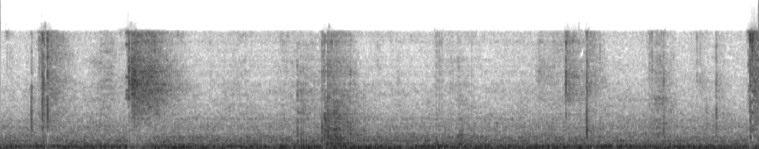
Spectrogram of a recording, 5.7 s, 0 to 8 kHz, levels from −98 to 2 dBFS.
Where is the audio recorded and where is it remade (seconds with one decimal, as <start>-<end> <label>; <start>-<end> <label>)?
0.0-1.0 recorded; 1.0-4.4 remade; 4.4-5.7 recorded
